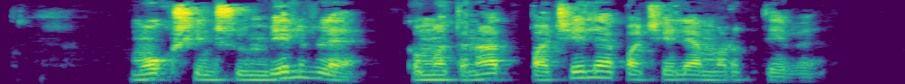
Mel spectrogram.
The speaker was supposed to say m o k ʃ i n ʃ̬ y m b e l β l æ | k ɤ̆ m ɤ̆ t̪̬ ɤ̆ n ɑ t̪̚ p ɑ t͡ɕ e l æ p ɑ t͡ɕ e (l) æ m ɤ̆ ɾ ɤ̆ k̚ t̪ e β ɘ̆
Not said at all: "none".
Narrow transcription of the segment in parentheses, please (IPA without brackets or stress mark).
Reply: l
